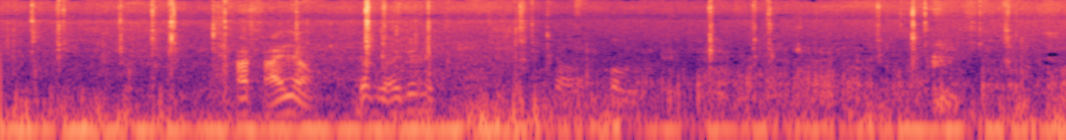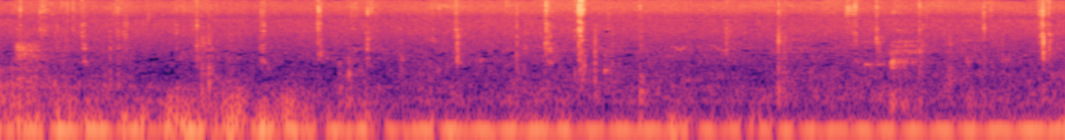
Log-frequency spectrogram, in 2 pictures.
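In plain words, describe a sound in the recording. Bowls and utensils clink on a table.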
